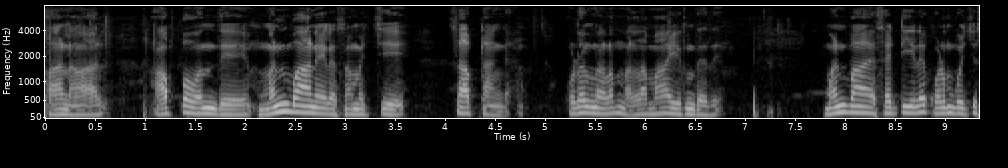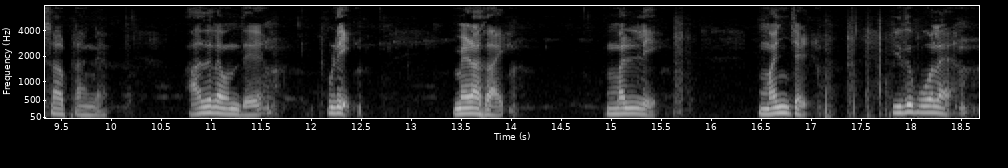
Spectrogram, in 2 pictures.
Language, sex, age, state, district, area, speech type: Tamil, male, 60+, Tamil Nadu, Thanjavur, rural, spontaneous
